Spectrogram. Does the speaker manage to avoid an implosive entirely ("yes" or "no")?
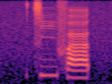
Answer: yes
